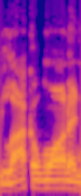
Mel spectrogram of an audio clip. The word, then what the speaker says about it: Lackawanna: I want to hear about Ron Jaworski, the kid, born and raised and tell me if I say it correctly, Lackawanna, New York. – That is correct.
